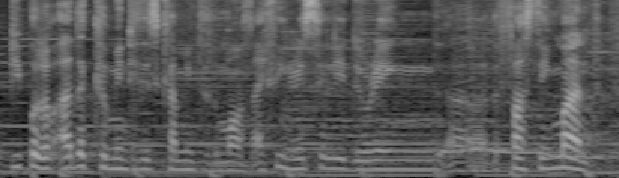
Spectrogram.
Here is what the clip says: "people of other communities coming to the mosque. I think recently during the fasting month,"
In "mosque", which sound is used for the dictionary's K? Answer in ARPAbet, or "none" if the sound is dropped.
none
